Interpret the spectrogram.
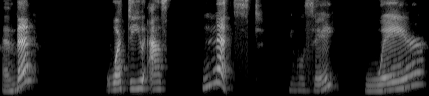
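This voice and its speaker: A woman in her twenties from the Philippines, teaching English to a child over a video call and modelling phrases slowly in a sing-song way. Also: a little high, big pitch swings, sharp tone. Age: 20s.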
